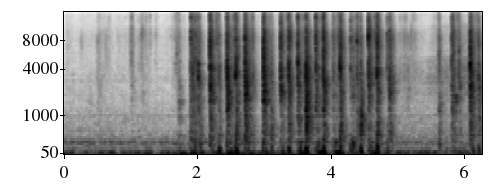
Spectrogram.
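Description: A deck of oracle cards shuffled by hand: a quick run of sharp card flicks and taps, starting about two seconds in and lasting about three seconds, with a few more near the end.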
